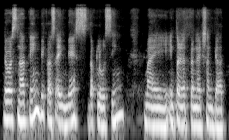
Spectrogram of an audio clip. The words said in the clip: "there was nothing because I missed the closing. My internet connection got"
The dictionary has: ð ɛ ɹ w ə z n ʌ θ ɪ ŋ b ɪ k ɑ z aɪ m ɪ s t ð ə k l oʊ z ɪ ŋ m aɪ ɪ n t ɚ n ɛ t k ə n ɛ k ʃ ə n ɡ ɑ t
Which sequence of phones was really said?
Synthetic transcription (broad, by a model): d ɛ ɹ w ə s n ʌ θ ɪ ŋ b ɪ k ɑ s aɪ m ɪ s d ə k l oʊ s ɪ ŋ m aɪ ɪ n t ɚ n ɛ t k ə n ɛ k ʃ ə n ɡ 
